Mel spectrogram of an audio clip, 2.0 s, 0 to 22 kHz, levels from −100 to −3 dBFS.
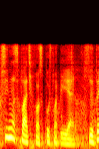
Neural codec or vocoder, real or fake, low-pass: codec, 16 kHz, 1 kbps, FunCodec, trained on Chinese and English, 50 frames a second; fake; 7.2 kHz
